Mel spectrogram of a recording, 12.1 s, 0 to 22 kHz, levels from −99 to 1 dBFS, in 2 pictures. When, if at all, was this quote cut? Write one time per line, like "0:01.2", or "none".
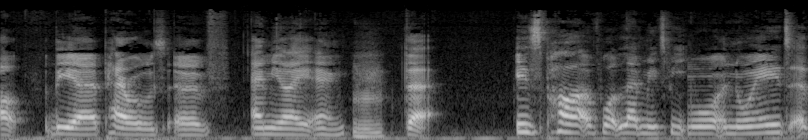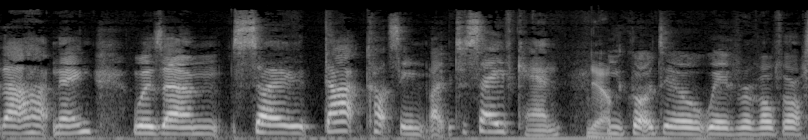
0:05.2
0:09.4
